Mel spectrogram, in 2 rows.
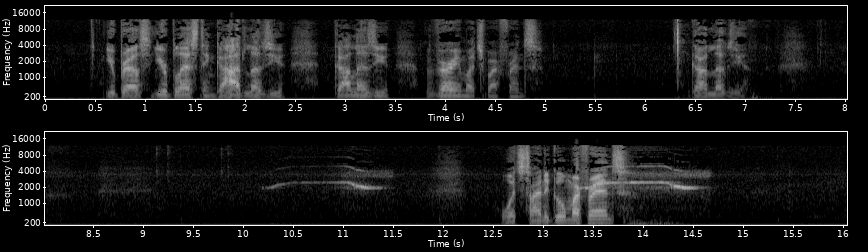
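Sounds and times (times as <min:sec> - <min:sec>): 
hiss: 0:00.0 - 0:16.0
speech: 0:00.6 - 0:05.0, 0:06.5 - 0:07.2, 0:12.6 - 0:14.1
navy whistle: 0:10.2 - 0:11.5, 0:13.3 - 0:14.7.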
